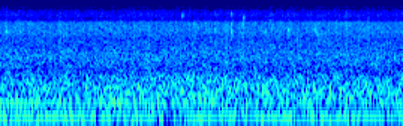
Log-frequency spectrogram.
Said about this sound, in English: The rain lashed and lashed and lashed with whipping wind.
